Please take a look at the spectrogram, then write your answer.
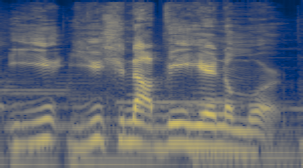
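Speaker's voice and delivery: normal talking voice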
